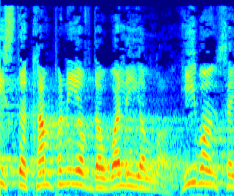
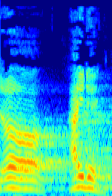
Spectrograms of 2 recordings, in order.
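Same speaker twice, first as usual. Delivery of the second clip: offhand, dismissive mumbled greeting to someone disliked; cold greeting; 5 semitones lower than usual. Retold or imitated. Preacher mimics a cold greeting to a disliked person, offhand. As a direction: brush him off with a grudging hello. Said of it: "what's the point of saying salam to him".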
